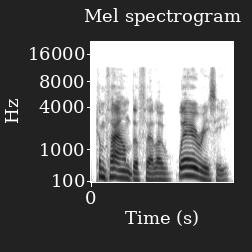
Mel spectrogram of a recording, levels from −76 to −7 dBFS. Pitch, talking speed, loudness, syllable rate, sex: 155 Hz, 200 wpm, -18 LUFS, 5.6 syllables/s, male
